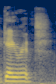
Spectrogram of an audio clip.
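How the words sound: It is said with a British pronunciation. "They say garage"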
